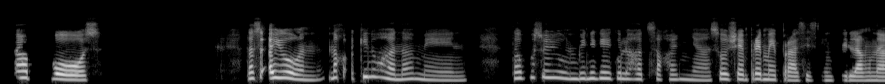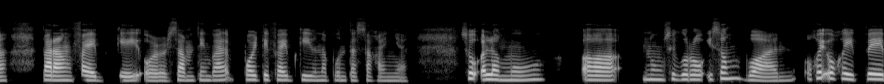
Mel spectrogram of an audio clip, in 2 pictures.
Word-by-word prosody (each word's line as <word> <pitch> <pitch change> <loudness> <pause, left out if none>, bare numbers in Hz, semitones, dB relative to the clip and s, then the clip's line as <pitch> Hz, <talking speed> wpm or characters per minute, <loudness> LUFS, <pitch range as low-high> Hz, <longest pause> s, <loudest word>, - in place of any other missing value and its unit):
Tapos 245 - +5 1.4
Tas 280 +1 +2
ayun. 245 -8 +5
Nak 315 +2 -3 0.2
kinuha 330 -9 +1
namin, 205 -6 -5 0.4
tapos 290 +4 -4
ayun 300 -5 -1
binigay 275 +1 -1
ko 270 - -3
lahat 245 -2 -4
sa 230 - -7
kanya. 215 -3 -7
So 250 +4 0
siyempre 240 +1 +1
may 220 -2 -1
processing 190 -1 -5
fee 195 -1 -5
lang 185 0 +1
na 185 0 +1 0.3
parang 200 -2 +6
5K 185 -1 -1
or 175 0 -1
something 195 +1 -3
ba? 200 +2 -1
45K 210 -2 -2
'yong 190 - -8
napunta 190 0 -8
sa 185 - -8
kanya. 175 -1 -10 0.5
So 270 -4 +3
alam 215 -2 +4
mo, 210 +3 -4 0.3
ah, 200 -1 +3 0.3
no'ng 225 0 -2
siguro 225 -2 0
isang 270 +4 -1
buwan, 185 -2 -1
okey 265 +3 +1
okey 255 -3 +2
pa 250 - +1
215 Hz, 140 wpm, -22 LUFS, 195-255 Hz, 1.4 s, parang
